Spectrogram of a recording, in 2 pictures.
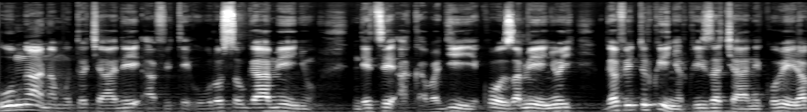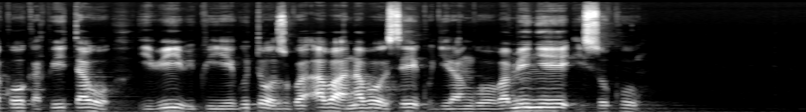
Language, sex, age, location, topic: Kinyarwanda, male, 25-35, Huye, health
